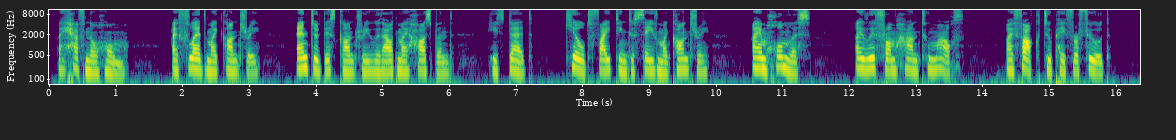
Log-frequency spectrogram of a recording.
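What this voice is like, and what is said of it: Put-on foreign accent. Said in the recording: “spoke in her foreign accent”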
